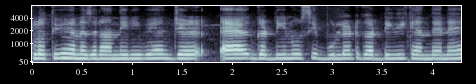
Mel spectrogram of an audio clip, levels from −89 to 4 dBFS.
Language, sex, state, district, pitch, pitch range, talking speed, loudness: Punjabi, female, Punjab, Pathankot, 215 Hz, 210-220 Hz, 155 wpm, -15 LUFS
